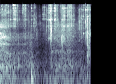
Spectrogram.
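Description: A man's short laugh, then light jangling and rattling that cuts off suddenly near the end.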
